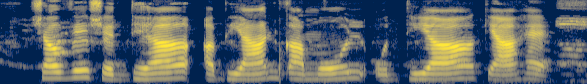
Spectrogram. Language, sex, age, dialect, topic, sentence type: Hindi, female, 25-30, Marwari Dhudhari, banking, question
